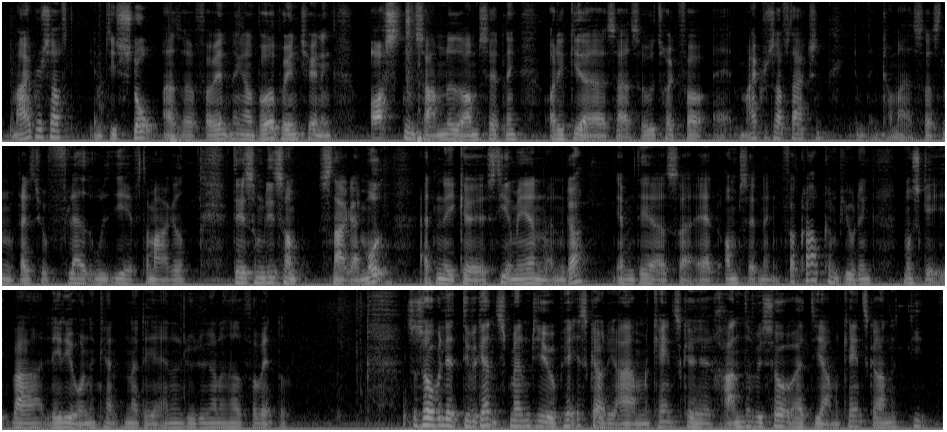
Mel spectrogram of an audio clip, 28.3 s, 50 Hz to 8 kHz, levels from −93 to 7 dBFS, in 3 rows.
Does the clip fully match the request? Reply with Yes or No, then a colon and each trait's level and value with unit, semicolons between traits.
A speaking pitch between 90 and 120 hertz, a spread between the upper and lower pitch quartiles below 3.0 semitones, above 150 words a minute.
Yes: low, 100 Hz; narrow, 2.4 semitones; average, 175 wpm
